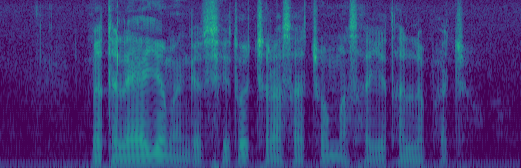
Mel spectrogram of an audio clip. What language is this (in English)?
Amharic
